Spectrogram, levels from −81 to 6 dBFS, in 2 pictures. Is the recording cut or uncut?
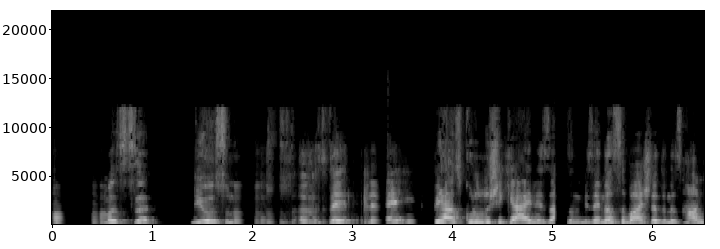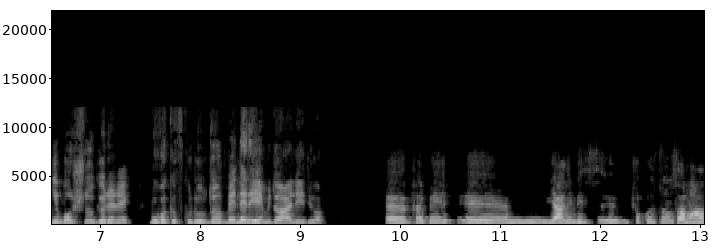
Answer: uncut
